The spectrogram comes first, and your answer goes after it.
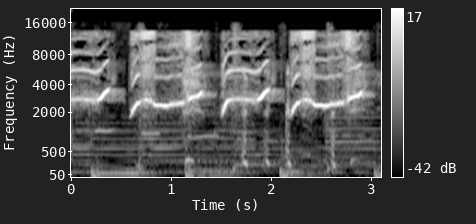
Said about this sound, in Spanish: Me encanta escuchar esos silbidos.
